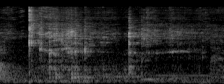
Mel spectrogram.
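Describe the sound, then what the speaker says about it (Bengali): Sugar syrup being stirred in a pan over a gas flame: two distinct scrapes and clinks of a utensil against the pan, close and moderate, with a faint hiss between them. "এবার আমি গ্যাসের ফ্লেমটাকে অন করে দিলাম আর নাড়াচাড়া করব"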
